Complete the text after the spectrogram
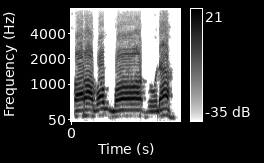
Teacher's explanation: لفظ اللہ بھی پر پڑا جائے گا کیونکہ لفظ اللہ سے پہلے زبر ہے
